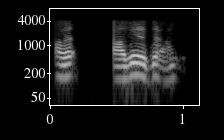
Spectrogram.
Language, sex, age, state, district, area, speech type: Malayalam, male, 45-60, Kerala, Alappuzha, urban, conversation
